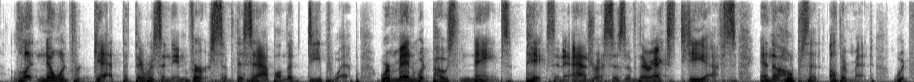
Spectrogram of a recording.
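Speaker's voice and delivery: slithery serpent voice, hissed s sounds. Reading a viewer's ten-dollar donation message in a snake voice. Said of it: "I'm gonna do my snake voice".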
